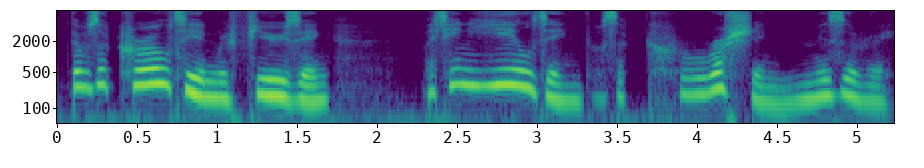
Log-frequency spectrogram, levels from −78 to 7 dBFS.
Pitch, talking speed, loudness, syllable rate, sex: 195 Hz, 160 wpm, -16 LUFS, 5.3 syllables/s, female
